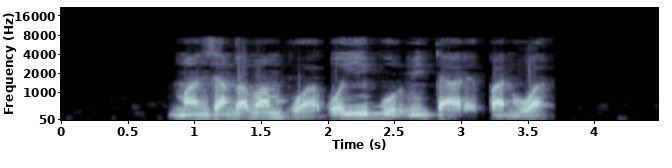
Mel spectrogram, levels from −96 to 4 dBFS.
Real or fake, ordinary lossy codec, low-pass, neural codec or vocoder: real; AAC, 32 kbps; 7.2 kHz; none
